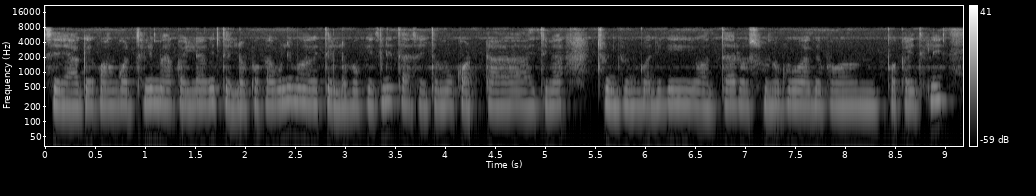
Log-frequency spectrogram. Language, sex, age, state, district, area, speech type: Odia, female, 45-60, Odisha, Kendujhar, urban, spontaneous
